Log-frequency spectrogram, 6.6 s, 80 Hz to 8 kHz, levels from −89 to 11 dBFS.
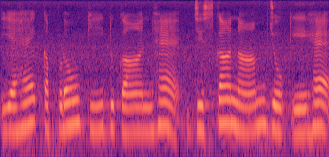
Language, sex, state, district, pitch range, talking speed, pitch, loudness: Hindi, male, Punjab, Fazilka, 175-200 Hz, 80 wpm, 185 Hz, -17 LUFS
